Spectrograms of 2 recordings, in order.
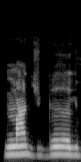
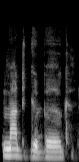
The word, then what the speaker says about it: Magdeburg: Hey, David, did you call it Madgeburg because it was spelled Madge? Yes. Yeah, it's Magdeburg. They actually pronounce it all rather than the way we would do it.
